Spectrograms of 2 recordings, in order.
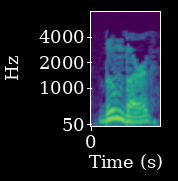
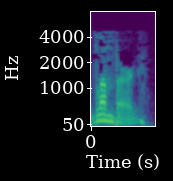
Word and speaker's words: Bloomberg: I heard a Bloomberg, I'm sorry, he pronounces it Blumberg, commercial this morning on the radio as I was getting ready to come to the office here in the studio.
